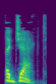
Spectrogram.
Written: eject

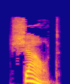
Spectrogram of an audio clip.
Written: shout

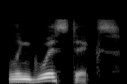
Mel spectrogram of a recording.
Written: Linguistics

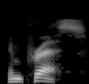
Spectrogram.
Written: impress

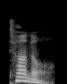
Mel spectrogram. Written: tunnel

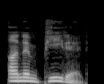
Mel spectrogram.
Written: unimpeded

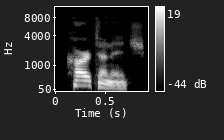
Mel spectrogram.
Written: cartonnage

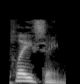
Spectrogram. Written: Placing

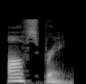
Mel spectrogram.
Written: offspring

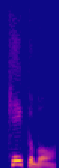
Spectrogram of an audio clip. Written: capable

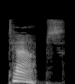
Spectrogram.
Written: taps

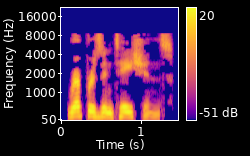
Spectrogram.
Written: representations

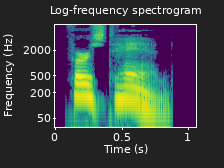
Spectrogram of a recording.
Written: firsthand

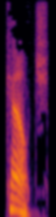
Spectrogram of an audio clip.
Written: couch

